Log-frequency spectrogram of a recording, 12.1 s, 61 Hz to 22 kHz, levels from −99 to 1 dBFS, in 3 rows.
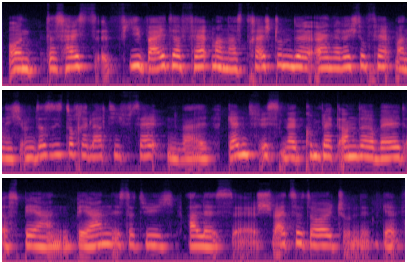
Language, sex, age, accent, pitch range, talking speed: German, female, 20-39, German, 195-240 Hz, 190 wpm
